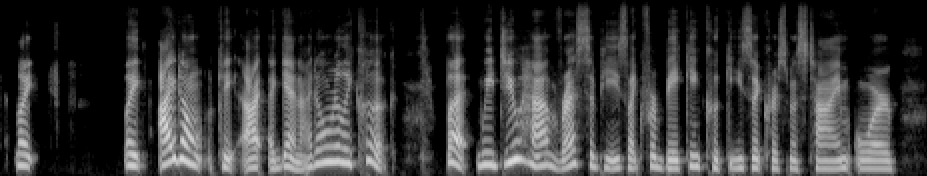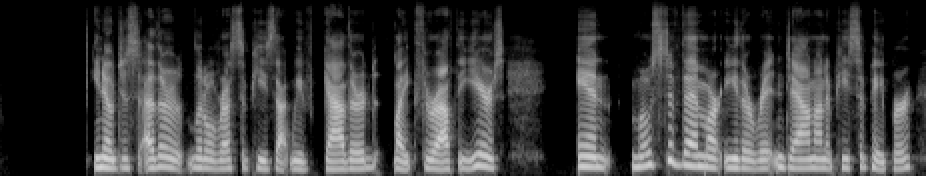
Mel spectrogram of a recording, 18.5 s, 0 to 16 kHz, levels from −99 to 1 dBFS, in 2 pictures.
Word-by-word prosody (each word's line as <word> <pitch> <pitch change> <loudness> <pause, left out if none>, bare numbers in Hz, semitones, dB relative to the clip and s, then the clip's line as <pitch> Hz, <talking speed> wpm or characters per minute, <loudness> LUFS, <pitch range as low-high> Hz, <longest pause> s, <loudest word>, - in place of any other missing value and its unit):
like 240 - 0 0.9
like, 230 -1 +2
I 305 - +9
don't, 335 -8 +4
okay 195 -4 -2
I 195 +1 +4
again, 185 -1 0
I 200 - -5
don't 280 +6 +1
really 310 -3 +3
cook, 330 +5 -4 0.5
but 340 - +3
we 250 +1 +1
do 295 +10 +4
have 230 - +1
recipes, 200 -5 -2
like, 180 - -4
for 220 - -3
baking 185 +4 -2
cookies 185 0 -6
at 185 - -2
Christmas 170 -1 -8
time, 170 +2 -3
or 170 -1 -3 1.2
you 195 - +5
know, 190 -2 +6
just 185 +1 -7
other 190 -2 +2
little 185 -3 -2
recipes 175 -1 -3
that - - -2
we've 155 -3 -3
gathered, 170 +3 +2
like, 165 -5 -1
throughout 165 -3 +3
the - - -4
years, 195 +1 +1 0.7
and 210 -2 +3 0.2
most 235 +9 -1
of 295 -7 +2
them 220 -4 +4
are 190 -2 +3
either 185 -2 +1
written 175 +4 -1
down 180 -1 +2
on 180 0 +1
a - - -4
piece 190 +2 -7
of 205 - -6
paper, 170 +2 -3
190 Hz, 160 wpm, -24 LUFS, 175-220 Hz, 1.2 s, I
